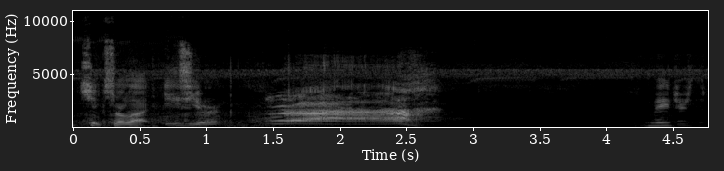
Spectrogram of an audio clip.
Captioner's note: groaning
